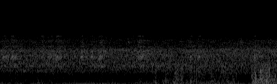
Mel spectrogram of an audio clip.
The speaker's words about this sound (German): noch ein fahrender Zug. Eine bebende Brücke.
